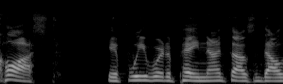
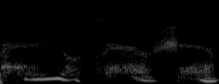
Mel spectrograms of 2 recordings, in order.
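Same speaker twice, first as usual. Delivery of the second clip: eerie, slow, drawn-out, creepy whisper; 5 semitones higher, 15 dB quieter than usual. Mocking a politician's tax slogan: creepy whisper imitating Joe Biden. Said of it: "Joe gets all creepy and he whispers".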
